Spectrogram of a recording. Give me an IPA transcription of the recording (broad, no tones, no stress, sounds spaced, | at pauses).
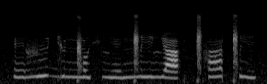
e̤ v ʉ ɟ ʉ ŋ͡ǁ o ç ʎ e̤ ŋ͡ǁ i ʎ a | ǁʰ a̤ ǁ i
